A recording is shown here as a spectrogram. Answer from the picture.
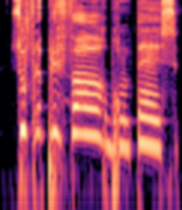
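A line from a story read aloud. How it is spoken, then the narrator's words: Shouting. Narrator (French): cria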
